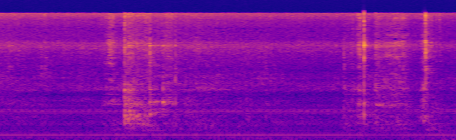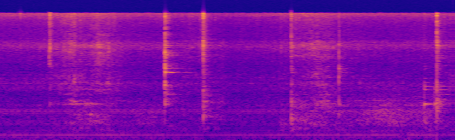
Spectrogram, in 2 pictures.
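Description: Metal spoon stirring beef and potatoes in a metal cooking pot, scraping the pot and striking its rim with several sharp clinks at irregular intervals, as the curry is fried in its masala before water goes in.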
